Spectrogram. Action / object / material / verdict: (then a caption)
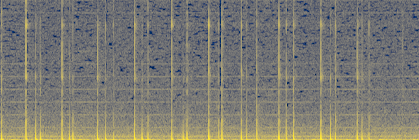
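tap / small lidded jar / unknown / none. A small jar with a red label and lid is held in the hand and tapped with fingernails, producing a quiet, irregular run of about two dozen short, sharp clicks. Each tap is crisp and dies away almost instantly over a faint low hum.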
